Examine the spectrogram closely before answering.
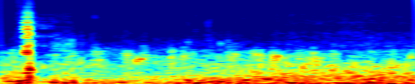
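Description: Water gurgles and rumbles underwater.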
